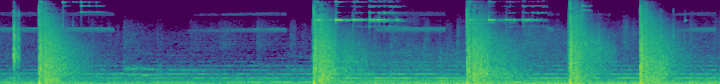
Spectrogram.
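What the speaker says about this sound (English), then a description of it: "Okay, firing mode, semi-auto. I'm firing only one bullet." Semi-automatic gunfire in Cataclysm: Dark Days Ahead, four separate sharp single shots spaced a few seconds apart, each with a short decaying tail, over a steady background hum.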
